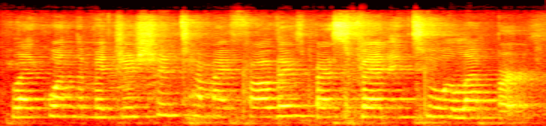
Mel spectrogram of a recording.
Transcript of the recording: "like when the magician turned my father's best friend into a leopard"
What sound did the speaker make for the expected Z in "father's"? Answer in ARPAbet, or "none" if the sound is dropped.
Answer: Z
